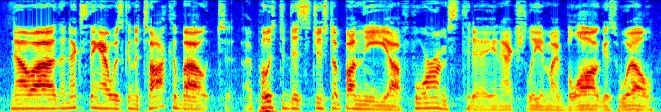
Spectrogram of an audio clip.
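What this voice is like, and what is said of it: Voice slightly off, lingering cold. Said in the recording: “apologize for my voice a little bit tonight. I'm still trying to shake off the last bits of this cold ... my voice is not quite what it should be ... sounds a little strange”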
